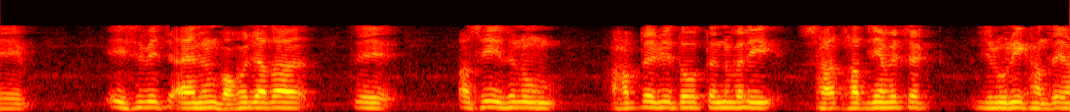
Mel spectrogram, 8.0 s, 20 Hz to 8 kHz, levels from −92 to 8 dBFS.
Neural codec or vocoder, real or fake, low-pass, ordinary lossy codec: vocoder, 44.1 kHz, 80 mel bands, Vocos; fake; 7.2 kHz; AAC, 16 kbps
